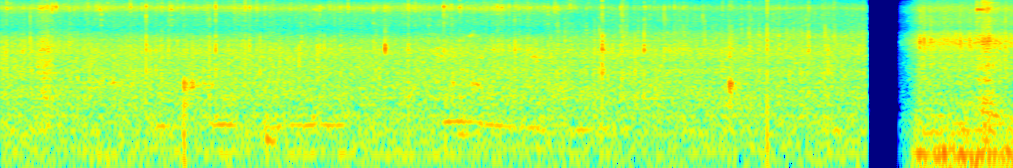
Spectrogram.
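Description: Wok of noodles topped with pak choy and bean sprouts frying over the heat: a steady sizzling hiss with small crackles and pops. The sound cuts out for a moment about six and a half seconds in.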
